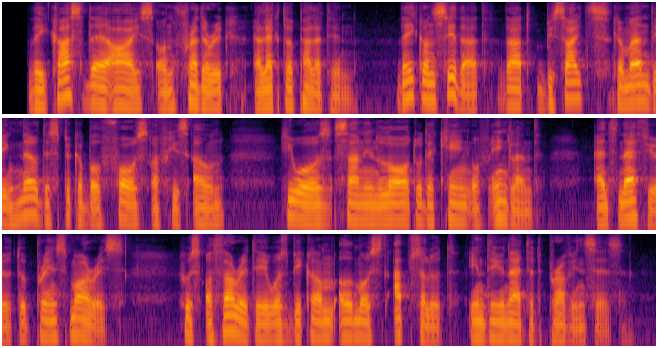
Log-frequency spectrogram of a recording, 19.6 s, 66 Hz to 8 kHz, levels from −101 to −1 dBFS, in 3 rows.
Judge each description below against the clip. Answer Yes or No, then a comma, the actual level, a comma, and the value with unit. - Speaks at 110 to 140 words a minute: Yes, slow, 135 wpm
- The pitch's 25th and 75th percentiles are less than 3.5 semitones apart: Yes, average, 2.8 semitones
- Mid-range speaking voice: No, low, 100 Hz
